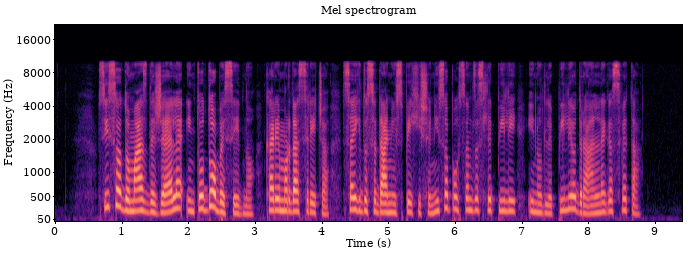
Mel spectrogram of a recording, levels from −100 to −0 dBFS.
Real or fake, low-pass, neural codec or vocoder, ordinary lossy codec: real; 9.9 kHz; none; none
